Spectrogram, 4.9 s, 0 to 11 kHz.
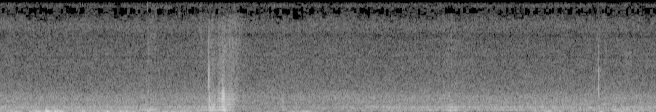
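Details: Honey bees from two hives, cross at being inspected in March 2022, give off a steady low hum that swells briefly, with a short burst of human voice near the middle.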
